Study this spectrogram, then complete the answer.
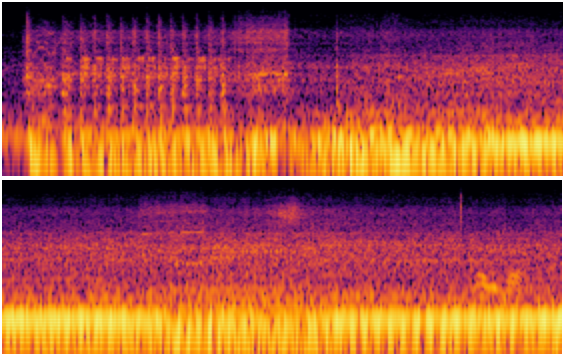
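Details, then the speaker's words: Bayliner cabin cruiser MerCruiser engine, unrun for months and needing warm-up: after a stall, rapid even cranking for a few seconds catches and settles into a steady rough idle. A slow, reluctant restart; cause suspected, not confirmed. "engine really needs warming up so uh start it up again get it up to temperature give it a good run it hasn't had a run for a good few months"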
